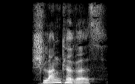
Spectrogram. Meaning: strong/mixed nominative/accusative neuter singular comparative degree of schlank
- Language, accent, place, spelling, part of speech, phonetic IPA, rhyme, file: German, Germany, Berlin, schlankeres, adjective, [ˈʃlaŋkəʁəs], -aŋkəʁəs, De-schlankeres.ogg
